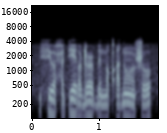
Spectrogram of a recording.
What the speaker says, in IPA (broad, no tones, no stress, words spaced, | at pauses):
fʲu ħəpʲe ɾɔɖə˞ ɓemøqʼeɗõː ʂo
